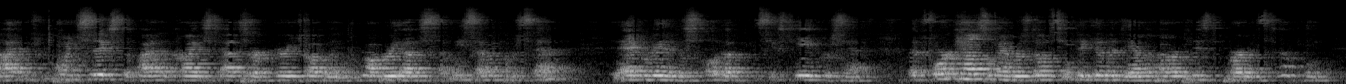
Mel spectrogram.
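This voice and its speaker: Hoarse woman speaking from far off in an echoey chamber. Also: mid-range voice, warm tone. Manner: blunt, sarcastic, indignant. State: hoarse, losing her voice. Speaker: public commenter at a city council meeting. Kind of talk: public comment at a council meeting. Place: city council chamber.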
